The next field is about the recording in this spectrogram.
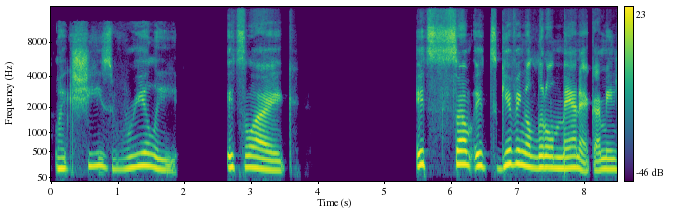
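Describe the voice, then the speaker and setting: Female reaction-podcast host, slow delivery, dry sound. Sassy, slangy, casual and gossipy, speaks directly to the audience. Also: medium pitch, darkish tone, dry recording.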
